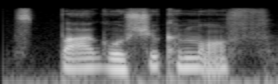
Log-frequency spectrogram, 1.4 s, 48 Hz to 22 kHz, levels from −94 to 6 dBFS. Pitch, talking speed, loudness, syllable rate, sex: 155 Hz, 170 wpm, -17 LUFS, 3.9 syllables/s, female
